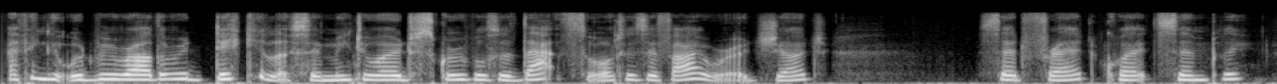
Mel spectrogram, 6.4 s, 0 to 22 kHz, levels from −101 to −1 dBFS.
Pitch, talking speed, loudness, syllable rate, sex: 215 Hz, 235 wpm, -18 LUFS, 6.4 syllables/s, female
